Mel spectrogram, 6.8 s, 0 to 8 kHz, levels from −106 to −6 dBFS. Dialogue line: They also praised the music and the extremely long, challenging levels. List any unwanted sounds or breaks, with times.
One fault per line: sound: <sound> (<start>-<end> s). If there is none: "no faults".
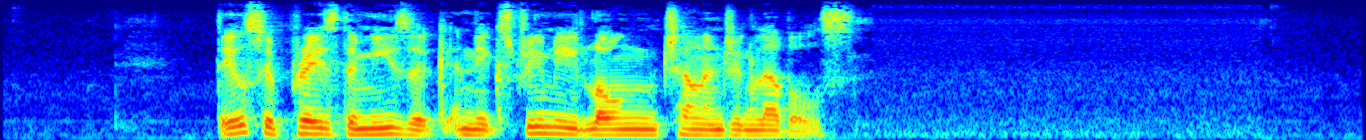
no faults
